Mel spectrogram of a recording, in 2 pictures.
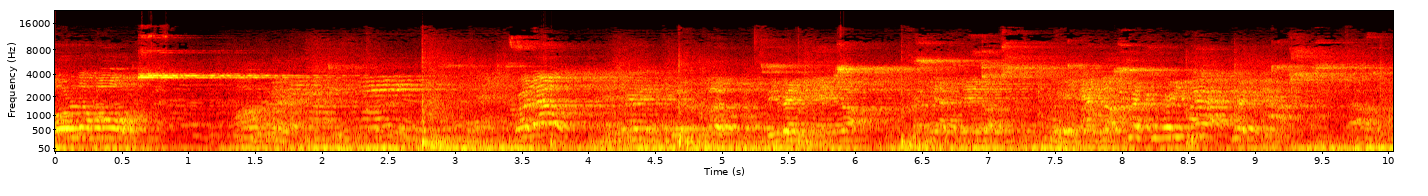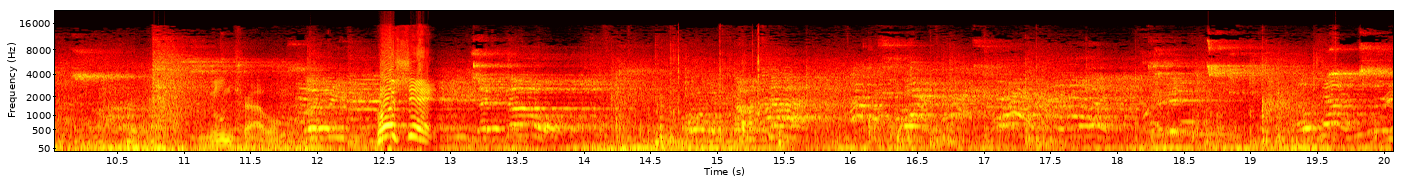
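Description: Basketball bouncing on a hardwood gym floor among the voices of players and spectators, all echoing in a large hall, with a loud brief sound about halfway through.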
